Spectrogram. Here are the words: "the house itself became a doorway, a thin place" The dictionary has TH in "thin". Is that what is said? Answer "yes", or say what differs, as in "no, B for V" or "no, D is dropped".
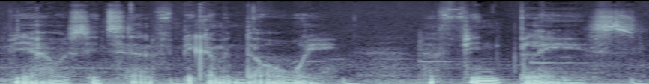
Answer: no, F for TH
